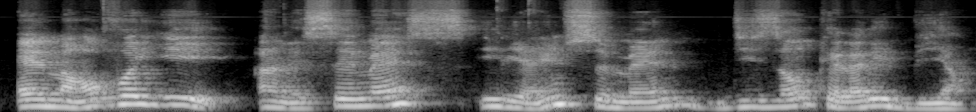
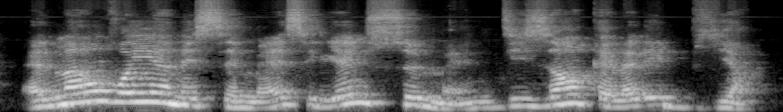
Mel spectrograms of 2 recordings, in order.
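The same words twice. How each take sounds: First: Measured, phrase-by-phrase reading. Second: Said in the usual way. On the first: Shown as a demonstration. Teacher repeating a sentence for students to translate, measured dictation. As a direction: dictate it in small chunks with gaps.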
